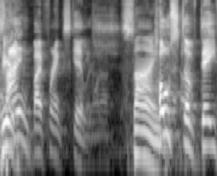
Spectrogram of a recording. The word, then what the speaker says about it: Scalish: Scalish.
